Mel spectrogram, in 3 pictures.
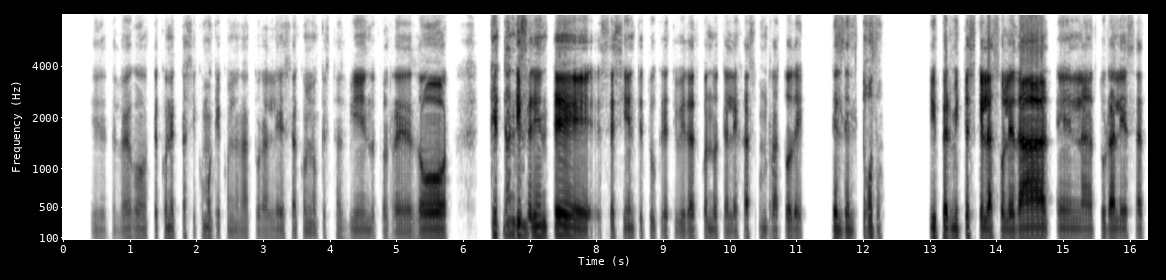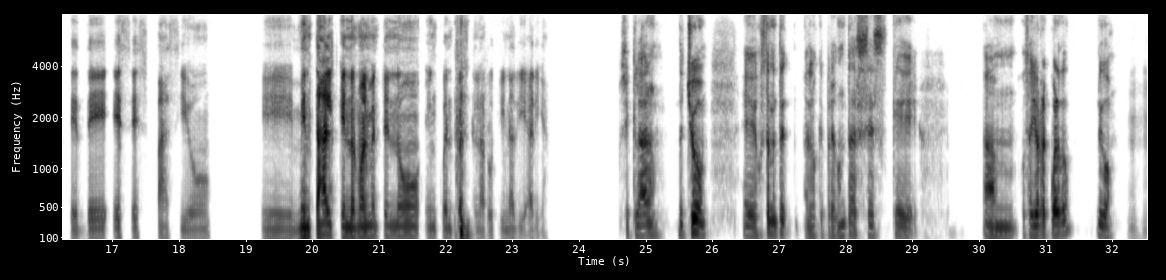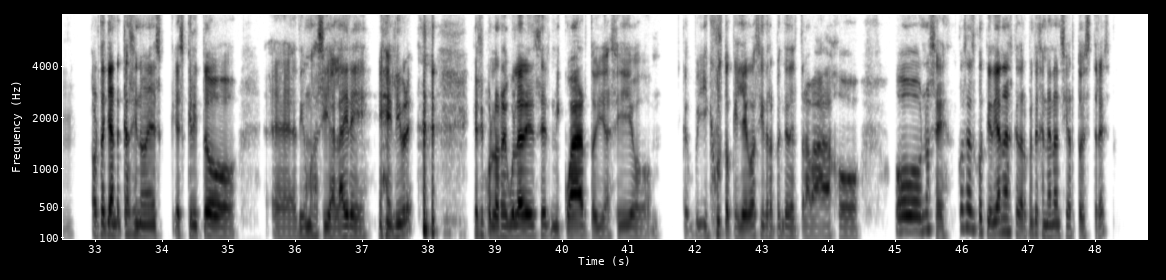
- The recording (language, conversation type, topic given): Spanish, podcast, ¿De qué manera la soledad en la naturaleza te inspira?
- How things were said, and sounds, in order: chuckle; laughing while speaking: "libre"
